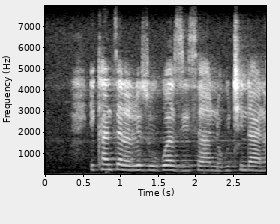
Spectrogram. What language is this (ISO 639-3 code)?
nbl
